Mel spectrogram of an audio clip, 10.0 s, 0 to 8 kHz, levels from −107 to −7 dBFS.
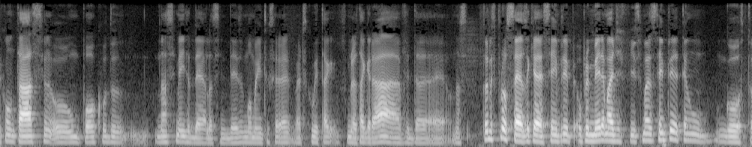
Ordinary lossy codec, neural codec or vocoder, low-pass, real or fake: none; none; 7.2 kHz; real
